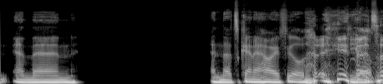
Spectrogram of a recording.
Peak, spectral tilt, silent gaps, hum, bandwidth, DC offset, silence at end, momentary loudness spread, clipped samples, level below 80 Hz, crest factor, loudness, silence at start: 0 dBFS; -5.5 dB/octave; 0.90-2.08 s; none; 14.5 kHz; under 0.1%; 0 s; 4 LU; under 0.1%; -42 dBFS; 16 dB; -16 LUFS; 0 s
